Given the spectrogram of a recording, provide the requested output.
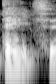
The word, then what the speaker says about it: Tales: Hay que pronunciarlo bien porque si no puede llevar equívoco. – ¿Por qué? – El Tales este. Tales. – Historias de piratas, no colas de piratas.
